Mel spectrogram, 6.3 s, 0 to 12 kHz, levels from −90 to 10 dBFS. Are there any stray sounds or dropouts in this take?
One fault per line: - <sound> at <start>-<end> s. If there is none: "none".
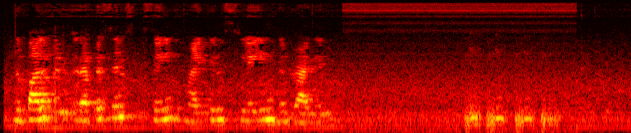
- laugh at 4.6-5.6 s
